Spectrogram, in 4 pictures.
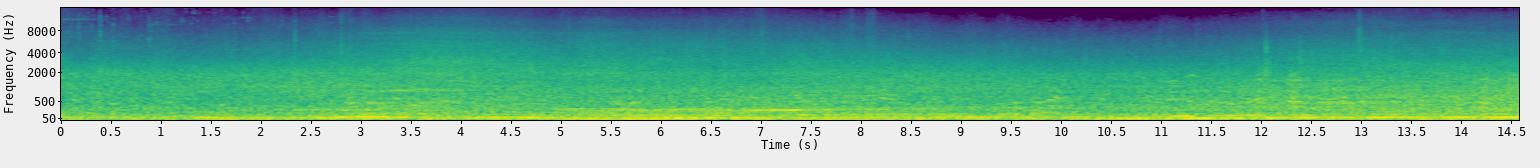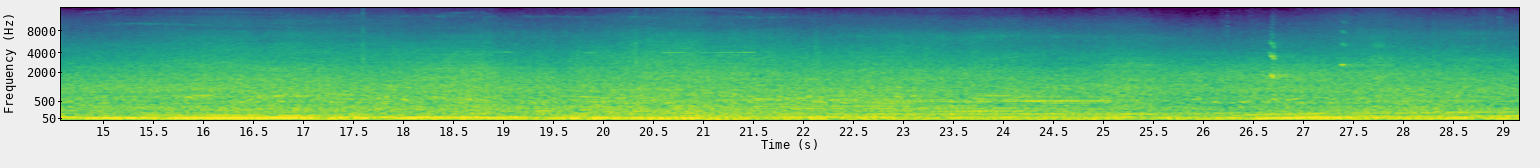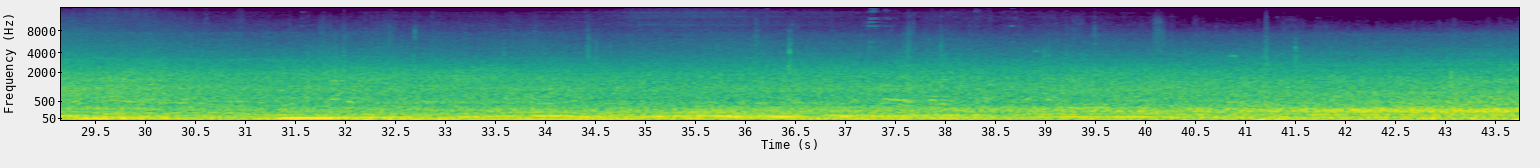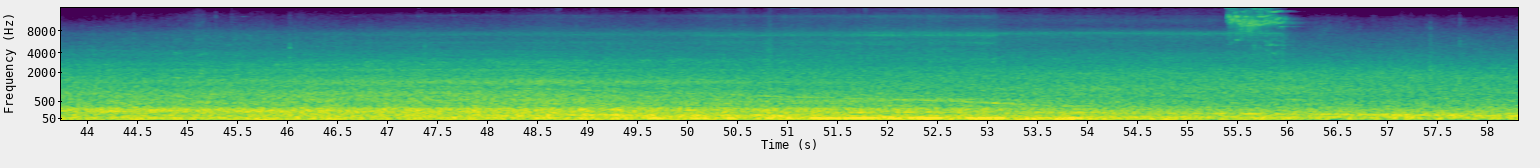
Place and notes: Waiting for a police siren, but there were none.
